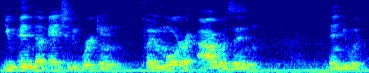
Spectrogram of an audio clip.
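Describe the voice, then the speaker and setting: A man in his thirties talks in an easy, rambling way, his speech loose and full of filler. His voice sits very low. He was recorded in an echoey room, some distance from the mic, with steady background noise. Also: measured pace. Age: 30s. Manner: laid-back, talks in loose run-on phrases with many "like"s. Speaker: podcast guest, entrepreneur. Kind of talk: casual chat.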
